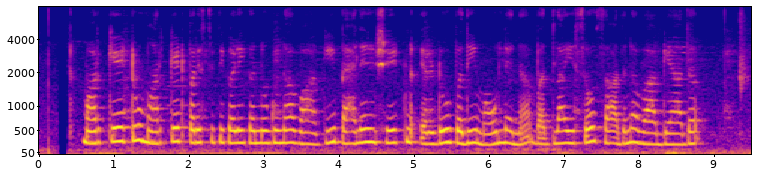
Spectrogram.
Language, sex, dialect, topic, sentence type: Kannada, female, Dharwad Kannada, banking, statement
